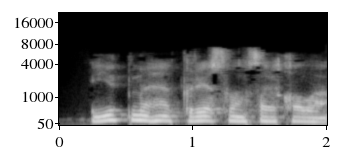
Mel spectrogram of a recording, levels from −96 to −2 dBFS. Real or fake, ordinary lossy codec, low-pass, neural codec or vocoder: fake; MP3, 32 kbps; 7.2 kHz; codec, 16 kHz, 2 kbps, X-Codec, HuBERT features, trained on general audio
